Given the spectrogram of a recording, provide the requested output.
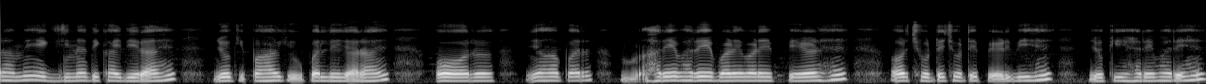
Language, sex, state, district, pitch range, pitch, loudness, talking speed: Hindi, male, Maharashtra, Dhule, 165-185 Hz, 175 Hz, -16 LUFS, 185 wpm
